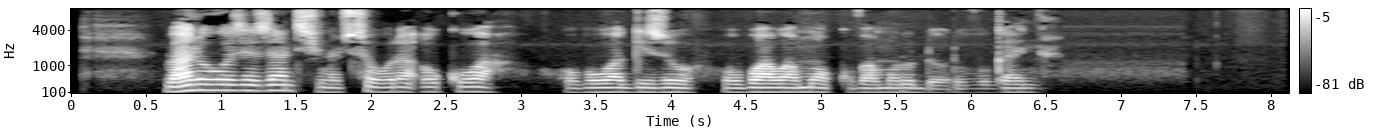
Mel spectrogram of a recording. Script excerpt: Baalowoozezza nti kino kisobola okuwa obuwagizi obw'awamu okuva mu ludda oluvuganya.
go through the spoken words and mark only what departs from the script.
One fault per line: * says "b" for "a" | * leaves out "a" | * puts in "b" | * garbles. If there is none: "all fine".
all fine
